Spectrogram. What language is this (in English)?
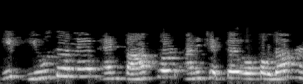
Telugu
